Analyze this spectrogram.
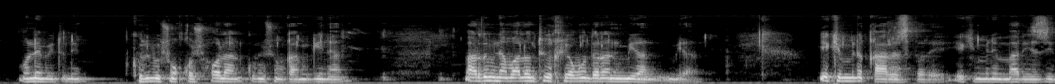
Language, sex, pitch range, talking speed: Persian, male, 125-155 Hz, 120 wpm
